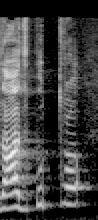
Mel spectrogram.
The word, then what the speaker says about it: Rajputra: Means in Bengali, sometime if the two words are combined, the middle vowels may be pronounced like that. We say Rajputra, that Rajputra, if it is Rajputra, then it is middle vowel is deleted.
